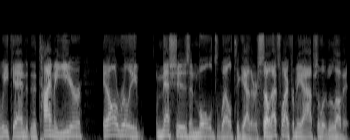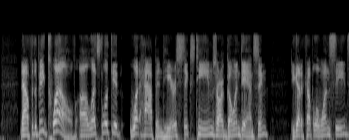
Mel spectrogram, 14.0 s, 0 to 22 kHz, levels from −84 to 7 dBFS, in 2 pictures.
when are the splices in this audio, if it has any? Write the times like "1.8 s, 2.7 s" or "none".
none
